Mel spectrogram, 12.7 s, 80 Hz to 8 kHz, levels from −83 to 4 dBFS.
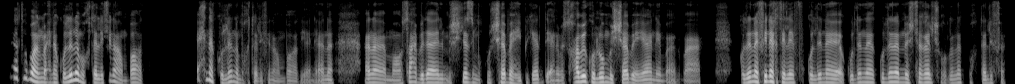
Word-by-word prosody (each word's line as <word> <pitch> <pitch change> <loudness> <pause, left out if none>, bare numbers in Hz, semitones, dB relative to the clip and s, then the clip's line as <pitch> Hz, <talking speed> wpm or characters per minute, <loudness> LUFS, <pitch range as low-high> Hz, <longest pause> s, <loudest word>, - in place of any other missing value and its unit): لأ 305 - 0
طبعًا، 280 - +4
ما 155 -2 0
إحنا 145 0 -3
كُلّنا 195 +11 +5
مختلفين 140 +1 -2
عن 110 - -3
بعض، 150 -1 -2 0.7
إحنا - - +1
كُلّنا - - -3
مختلفين - - -11
عن 95 -1 -12
بعض. 100 -1 -10
يعني - - -9
أنا - - -4 0.4
أنا 140 -3 +2
ما 115 -1 -6
هو - - -3
صاحبي 135 +3 -1
ده 145 -1 +5
مش 135 +3 -6
لازم 150 -4 0
يكون 125 +1 -12
شبهي 135 -6 +2
بجد، 135 +5 -4
يعني 110 - -3
ما 110 - -8
صحابي 170 - +6
كُلّهم 160 -2 +2
مش 130 -4 +1
شبهي 135 -5 +2
يعني 120 -2 -1
ما 80 -11 -10
ما - - -5 0.5
كُلّنا 165 +5 +4
فينا 185 +2 +6
اختلاف 145 -3 +2
وكُلّنا 140 +1 0
كُلّنا 155 +4 -2
كُلّنا 150 +3 +1
بنشتغل 150 0 0
شُغلانات 130 +2 -8
مختلفة 125 0 -8
145 Hz, 205 wpm, -26 LUFS, 130-155 Hz, 0.7 s, صحابي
